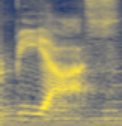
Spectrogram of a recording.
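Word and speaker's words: Bias: by the evil professor B oz stop giggling and for those about to write a comment saying I'm doing it wrong that's how it's pronounced he and his three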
